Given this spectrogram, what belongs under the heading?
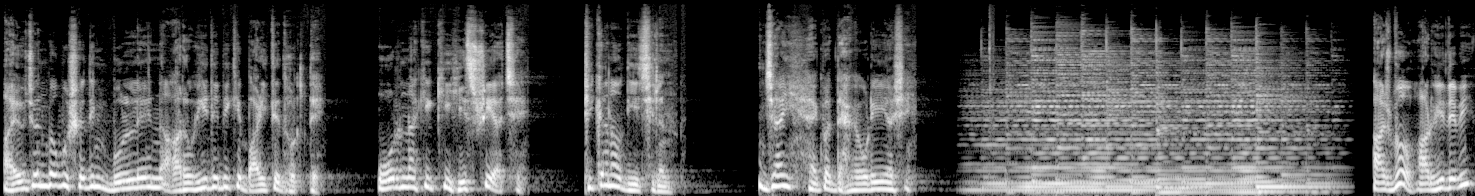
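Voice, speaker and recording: A man's voice: on the high side, lively intonation, moderate pace, darkish tone, husky, faint music behind. A man playing a polite but persistent investigative journalist in an audio drama, asking courteous questions conversationally. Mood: musing. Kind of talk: Bengali audio drama acting.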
